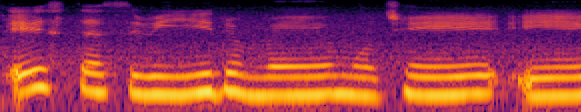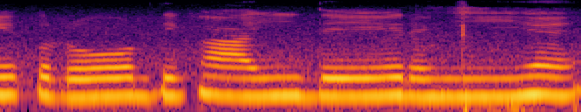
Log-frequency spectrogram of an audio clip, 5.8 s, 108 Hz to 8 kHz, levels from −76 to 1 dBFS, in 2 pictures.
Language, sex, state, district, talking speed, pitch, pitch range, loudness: Hindi, female, Madhya Pradesh, Katni, 105 wpm, 205 Hz, 200-215 Hz, -13 LUFS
